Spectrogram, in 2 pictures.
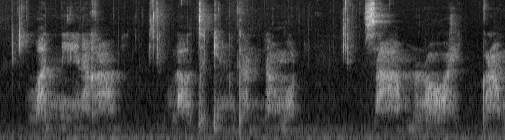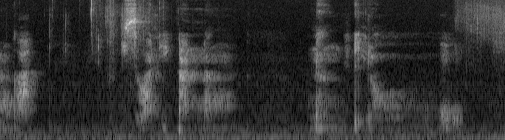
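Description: Close-miked chewing of raw salmon sashimi, with sharp wet clicks and mouth smacks. Short soft whispers come in between the mouthfuls.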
